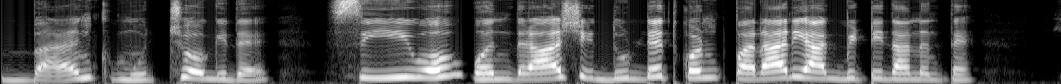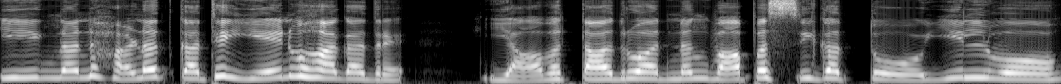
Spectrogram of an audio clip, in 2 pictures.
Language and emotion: Kannada, fearful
